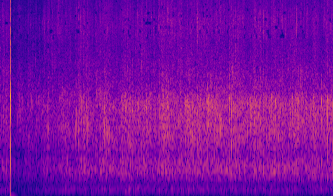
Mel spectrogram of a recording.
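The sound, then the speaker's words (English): An audience claps steadily for visiting pastors who are leaders in the Promise Keepers movement, a dense wash of many hands applauding at an even, sustained level, with one sharp click or pop right at the start and no talking. “Give them a big round of applause real quick.”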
